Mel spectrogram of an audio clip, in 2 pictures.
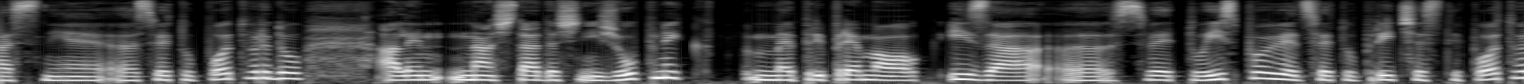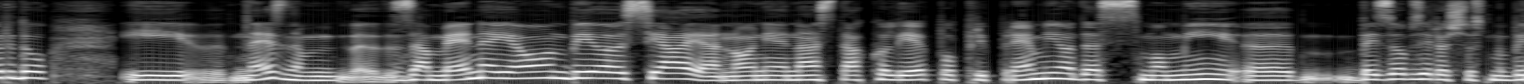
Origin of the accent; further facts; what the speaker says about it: Mali Lošinj, Primorje-Gorski Kotar County, Croatia; Rođena sam u Malom Lošinju, tamo sam odrasla u sedmeročlanoj obitelji, dakle ja sam najstarija od petero djece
